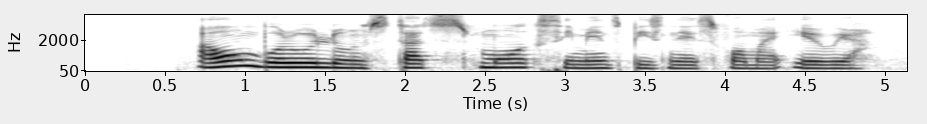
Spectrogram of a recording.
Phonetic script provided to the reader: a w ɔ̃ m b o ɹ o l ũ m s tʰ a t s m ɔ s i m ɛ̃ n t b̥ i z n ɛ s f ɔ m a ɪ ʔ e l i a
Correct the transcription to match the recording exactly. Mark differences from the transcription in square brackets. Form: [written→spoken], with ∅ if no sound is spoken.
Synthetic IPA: a w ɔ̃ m b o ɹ o l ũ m s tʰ a t s m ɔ s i m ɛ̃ n t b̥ i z n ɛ s f ɔ m a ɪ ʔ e [l→ɹ] i a

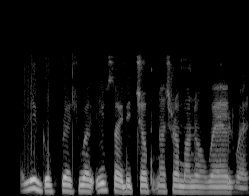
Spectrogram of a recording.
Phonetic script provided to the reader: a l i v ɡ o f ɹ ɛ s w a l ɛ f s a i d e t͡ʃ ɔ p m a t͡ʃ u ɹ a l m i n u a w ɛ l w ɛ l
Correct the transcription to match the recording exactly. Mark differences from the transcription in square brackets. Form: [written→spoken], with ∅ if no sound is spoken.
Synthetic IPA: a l i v ɡ o f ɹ ɛ [s→ʃ] w [a→ɛ] l [ɛ→i] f s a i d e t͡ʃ ɔ p [m→n] a t͡ʃ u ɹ a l m [i→a] n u a w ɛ l w ɛ l

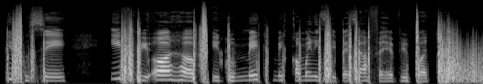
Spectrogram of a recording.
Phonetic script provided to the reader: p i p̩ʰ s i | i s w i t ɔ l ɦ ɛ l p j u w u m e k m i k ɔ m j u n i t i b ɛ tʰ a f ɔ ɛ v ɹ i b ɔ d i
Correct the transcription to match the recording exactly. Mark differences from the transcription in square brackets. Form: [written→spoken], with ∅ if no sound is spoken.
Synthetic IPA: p i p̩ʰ s [i→e] | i [s→f] w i [t→ʔ] ɔ l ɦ ɛ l p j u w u m e k m i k ɔ m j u n i t i b ɛ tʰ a f ɔ ɛ v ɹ i b ɔ d i

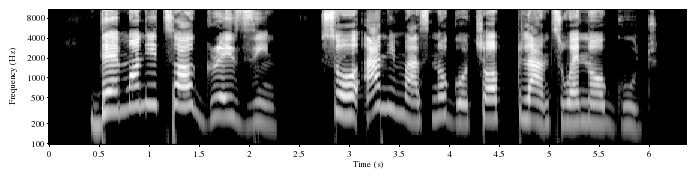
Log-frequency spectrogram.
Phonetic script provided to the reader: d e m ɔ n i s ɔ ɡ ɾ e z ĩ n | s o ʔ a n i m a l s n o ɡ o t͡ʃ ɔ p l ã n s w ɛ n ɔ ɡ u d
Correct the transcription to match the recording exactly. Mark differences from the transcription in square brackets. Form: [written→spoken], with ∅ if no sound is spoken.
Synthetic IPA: d e m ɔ n i [s→t] ɔ ɡ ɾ e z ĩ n | s o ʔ a n i m a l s n o ɡ o t͡ʃ ɔ p l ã n [s→t] w ɛ n ɔ ɡ u d

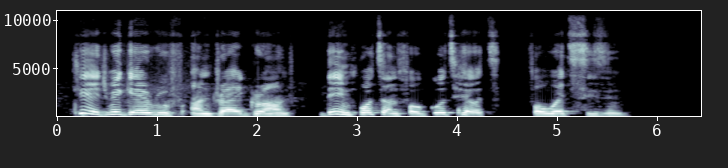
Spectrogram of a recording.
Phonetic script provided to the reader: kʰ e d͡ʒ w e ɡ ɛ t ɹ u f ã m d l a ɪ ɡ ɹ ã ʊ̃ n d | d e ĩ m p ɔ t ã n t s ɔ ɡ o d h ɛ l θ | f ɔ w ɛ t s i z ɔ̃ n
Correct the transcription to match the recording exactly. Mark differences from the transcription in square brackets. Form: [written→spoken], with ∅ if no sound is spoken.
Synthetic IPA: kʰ e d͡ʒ w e ɡ ɛ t ɹ u f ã [m→n] d [l→ɹ] a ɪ ɡ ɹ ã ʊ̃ n d | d e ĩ m p ɔ t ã n t [s→f] ɔ ɡ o d h ɛ l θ | f ɔ w ɛ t s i z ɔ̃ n

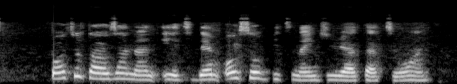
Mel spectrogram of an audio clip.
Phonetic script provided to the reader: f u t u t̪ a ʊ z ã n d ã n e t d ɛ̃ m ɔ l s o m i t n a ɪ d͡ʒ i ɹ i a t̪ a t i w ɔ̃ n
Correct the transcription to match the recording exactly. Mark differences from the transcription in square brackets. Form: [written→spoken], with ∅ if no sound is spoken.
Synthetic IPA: f [u→ɔ] t u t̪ a ʊ z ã n d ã n e t d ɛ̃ m ɔ l s o [m→b] i t n a ɪ d͡ʒ i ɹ i a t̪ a t i w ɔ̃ n

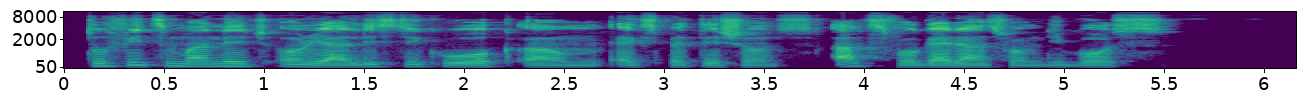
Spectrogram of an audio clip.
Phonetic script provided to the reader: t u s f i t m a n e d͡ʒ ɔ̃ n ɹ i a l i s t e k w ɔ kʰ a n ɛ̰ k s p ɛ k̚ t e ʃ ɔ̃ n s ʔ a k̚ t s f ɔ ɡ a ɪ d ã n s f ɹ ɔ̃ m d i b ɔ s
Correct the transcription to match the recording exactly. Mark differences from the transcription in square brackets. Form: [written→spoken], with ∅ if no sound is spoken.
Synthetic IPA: t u [s→∅] f i t m a n e d͡ʒ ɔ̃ n ɹ i a l i s t [e→i] k w ɔ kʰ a [n→m] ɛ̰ k s p ɛ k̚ t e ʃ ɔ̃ n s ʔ a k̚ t s f ɔ ɡ a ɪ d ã n s f ɹ ɔ̃ m d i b ɔ s

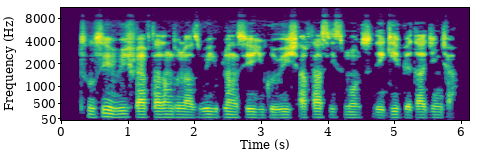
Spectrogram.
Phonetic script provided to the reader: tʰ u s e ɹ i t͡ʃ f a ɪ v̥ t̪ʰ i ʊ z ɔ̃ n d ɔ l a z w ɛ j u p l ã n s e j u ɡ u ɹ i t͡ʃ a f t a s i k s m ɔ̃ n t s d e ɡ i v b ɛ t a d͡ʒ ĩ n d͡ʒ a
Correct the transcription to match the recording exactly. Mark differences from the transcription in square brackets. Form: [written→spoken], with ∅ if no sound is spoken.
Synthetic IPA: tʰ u s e ɹ i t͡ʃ f a ɪ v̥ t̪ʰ [i→a] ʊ z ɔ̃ n d ɔ l a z w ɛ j u p l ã n s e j u ɡ [u→o] ɹ i t͡ʃ a f t a s i k s m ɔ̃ n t s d e ɡ i v b ɛ t a d͡ʒ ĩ n d͡ʒ a

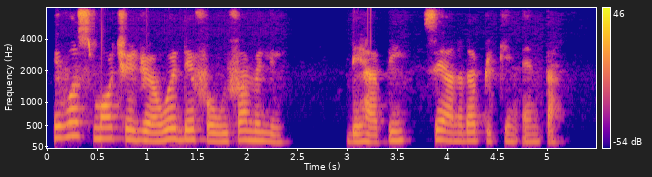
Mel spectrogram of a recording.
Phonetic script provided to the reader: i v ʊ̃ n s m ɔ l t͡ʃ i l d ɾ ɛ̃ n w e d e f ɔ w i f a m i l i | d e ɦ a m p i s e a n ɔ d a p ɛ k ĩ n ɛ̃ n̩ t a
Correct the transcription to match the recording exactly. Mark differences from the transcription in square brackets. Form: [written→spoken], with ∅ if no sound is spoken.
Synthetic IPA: i v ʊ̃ n s m ɔ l t͡ʃ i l d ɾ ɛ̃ n w e d e f ɔ w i f a m i l i | d e ɦ a [m→∅] p i s e a n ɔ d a p [ɛ→i] k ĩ n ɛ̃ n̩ t a

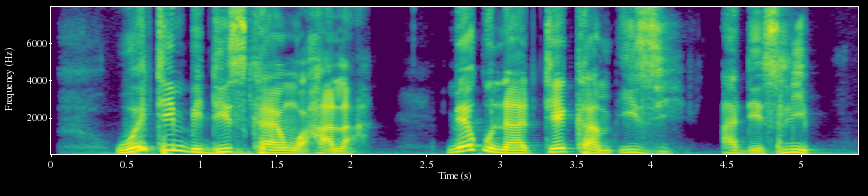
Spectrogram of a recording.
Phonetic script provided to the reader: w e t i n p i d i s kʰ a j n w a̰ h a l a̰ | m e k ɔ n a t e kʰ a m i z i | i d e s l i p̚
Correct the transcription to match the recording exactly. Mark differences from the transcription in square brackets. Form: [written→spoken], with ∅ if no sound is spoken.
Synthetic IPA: w e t i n [p→b] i d i s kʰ a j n w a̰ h a l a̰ | m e k [ɔ→u] n a t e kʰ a m i z i | [i→a] d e s l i p̚

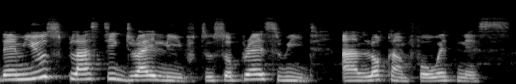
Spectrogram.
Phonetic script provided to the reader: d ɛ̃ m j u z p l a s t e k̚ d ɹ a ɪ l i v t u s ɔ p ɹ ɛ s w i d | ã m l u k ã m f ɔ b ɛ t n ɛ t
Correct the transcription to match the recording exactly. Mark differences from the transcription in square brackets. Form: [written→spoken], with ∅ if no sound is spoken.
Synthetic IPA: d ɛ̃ m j u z p l a s t [e→i] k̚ d ɹ a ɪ l i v t u s ɔ p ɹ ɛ s w i d | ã [m→n] l [u→ɔ] k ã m f ɔ [b→w] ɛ t n ɛ [t→s]

